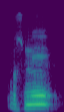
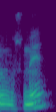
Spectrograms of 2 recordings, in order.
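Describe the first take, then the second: No difference in how they are said.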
